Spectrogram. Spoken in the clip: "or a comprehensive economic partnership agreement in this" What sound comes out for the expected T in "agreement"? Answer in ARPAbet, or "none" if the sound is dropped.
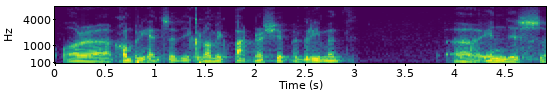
T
